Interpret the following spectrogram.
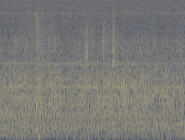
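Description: Steady running noise of a moving bus heard from inside it, with a few faint ticks a little past a second in.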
